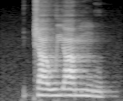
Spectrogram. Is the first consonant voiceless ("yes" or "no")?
yes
